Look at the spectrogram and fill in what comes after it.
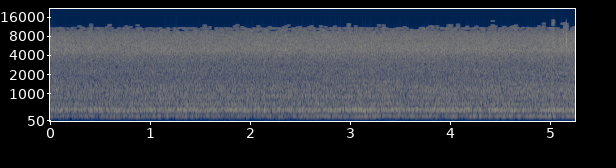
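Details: Honey bees busy in front of their hive entrance in a rural setting, producing a dense, steady droning hum with a strong low tone and many overtones, unbroken throughout, with no other sounds.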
